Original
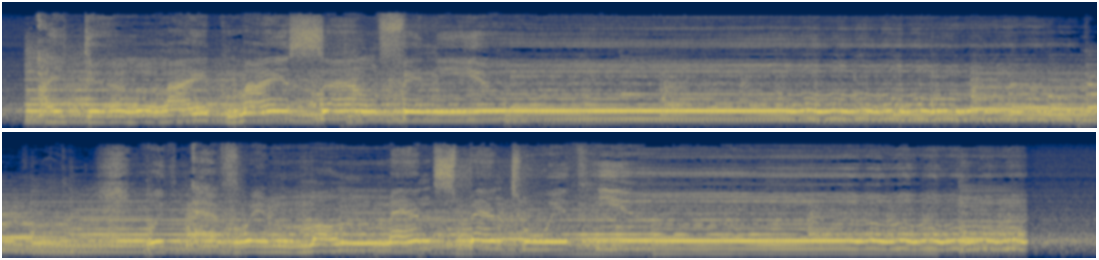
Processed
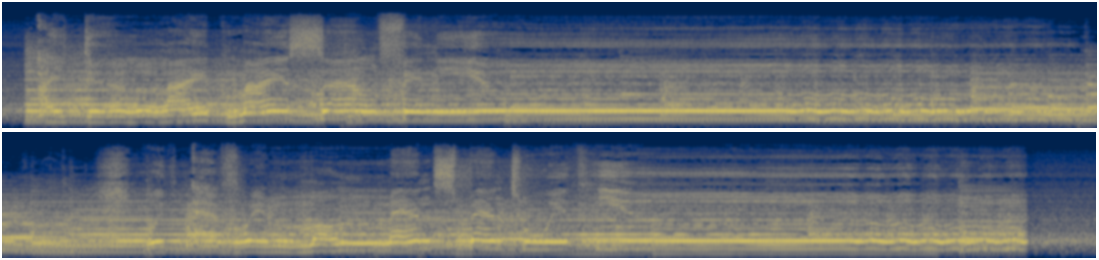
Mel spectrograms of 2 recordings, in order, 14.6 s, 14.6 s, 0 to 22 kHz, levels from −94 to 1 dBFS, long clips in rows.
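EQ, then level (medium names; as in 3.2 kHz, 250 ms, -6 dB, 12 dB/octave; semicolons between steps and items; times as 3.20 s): distance through air 54 m; bass shelf 270 Hz -5.5 dB; 0.0 dB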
